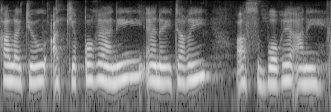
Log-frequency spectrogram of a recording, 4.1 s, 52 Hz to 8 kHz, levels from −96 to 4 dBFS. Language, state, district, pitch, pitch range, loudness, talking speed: Sumi, Nagaland, Kohima, 205 Hz, 195-220 Hz, -16 LUFS, 175 wpm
